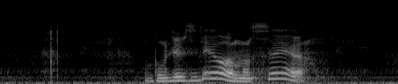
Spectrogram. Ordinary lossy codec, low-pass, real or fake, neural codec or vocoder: MP3, 64 kbps; 7.2 kHz; fake; autoencoder, 22.05 kHz, a latent of 192 numbers a frame, VITS, trained on many speakers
